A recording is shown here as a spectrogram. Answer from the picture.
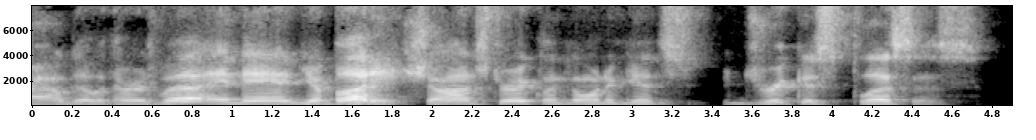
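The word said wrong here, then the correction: Dricus du Plessis: Ain't that how you say it? – Dricus Duplessis. That is going to be a banger of a fight.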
